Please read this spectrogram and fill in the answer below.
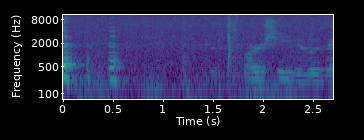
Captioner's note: attendee laughing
